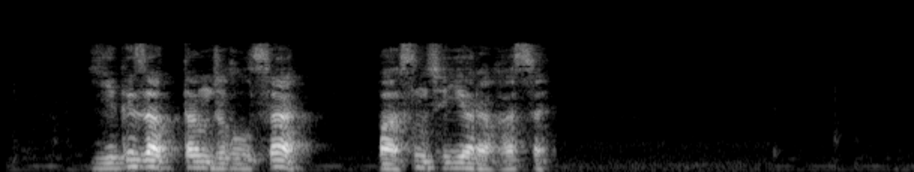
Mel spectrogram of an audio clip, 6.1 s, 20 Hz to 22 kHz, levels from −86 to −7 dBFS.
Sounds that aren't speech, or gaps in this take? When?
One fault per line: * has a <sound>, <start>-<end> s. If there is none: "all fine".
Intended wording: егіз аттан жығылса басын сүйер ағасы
all fine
